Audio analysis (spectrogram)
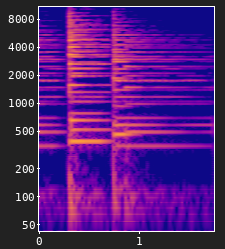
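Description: Keyboard sounding a short blues riff in G, two chord hits in quick succession that ring out and gently fade, played alone at close range.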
